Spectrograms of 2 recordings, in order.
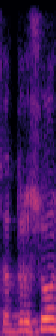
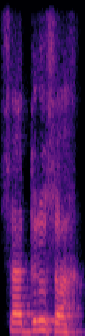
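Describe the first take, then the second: First: The word ends in an 'o' sound. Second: The word ends in an 'ah' sound. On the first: The speaker calls it wrong. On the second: The speaker calls it right.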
